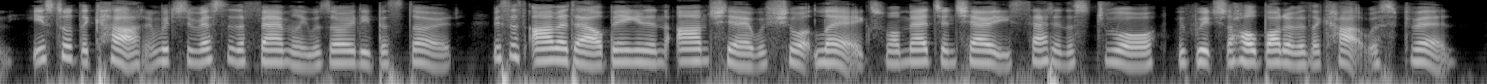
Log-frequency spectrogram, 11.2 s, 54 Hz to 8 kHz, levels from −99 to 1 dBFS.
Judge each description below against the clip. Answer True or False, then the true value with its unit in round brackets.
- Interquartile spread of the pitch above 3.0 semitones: False (2.4 semitones)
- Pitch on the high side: True (200 Hz)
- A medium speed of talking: False (225 wpm)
